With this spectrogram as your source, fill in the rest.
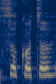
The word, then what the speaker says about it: Sokoto: there was this land that what's there in sokoto is there in shukoto oh sokoto is the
